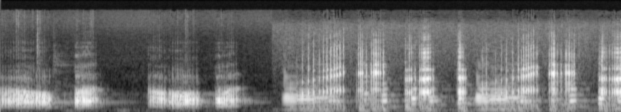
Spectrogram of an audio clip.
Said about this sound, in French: Ou le croissement d'une grenouille en frottant une corde sur une autre.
